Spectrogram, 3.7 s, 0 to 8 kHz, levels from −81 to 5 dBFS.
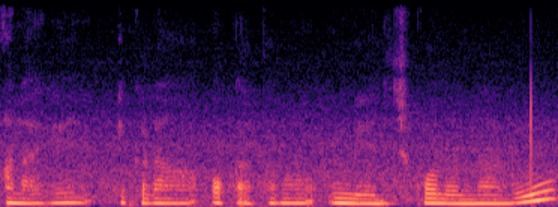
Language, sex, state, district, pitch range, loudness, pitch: Telugu, female, Andhra Pradesh, Annamaya, 170-195 Hz, -17 LUFS, 180 Hz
